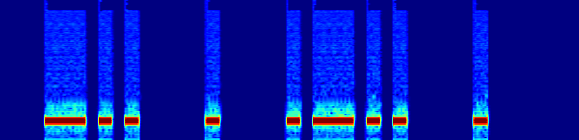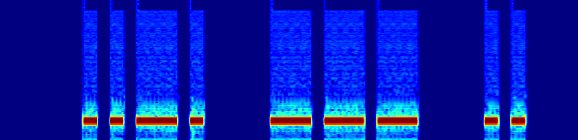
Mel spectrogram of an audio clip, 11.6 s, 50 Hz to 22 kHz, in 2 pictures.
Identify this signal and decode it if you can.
Morse code, heard as a keyed tone, about 9 wpm, spaced as for 7 wpm, 600 Hz. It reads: DELE FOI
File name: CW / 10PPM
